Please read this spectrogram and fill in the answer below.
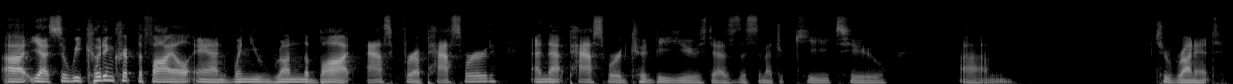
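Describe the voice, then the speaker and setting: A man who streams live coding, chatting casually and musing out loud in loose fragments as he works. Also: lowish voice, measured pace. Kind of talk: casual thinking-aloud coding stream chat.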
